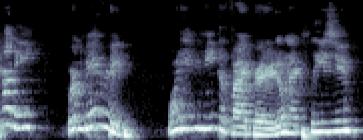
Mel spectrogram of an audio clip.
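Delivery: very soft, hurt pleading; pleading husband. Acted. Husband asking his wife if he pleases her, soft pleading. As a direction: drop to a hushed, tender appeal. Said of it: "And then I say".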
